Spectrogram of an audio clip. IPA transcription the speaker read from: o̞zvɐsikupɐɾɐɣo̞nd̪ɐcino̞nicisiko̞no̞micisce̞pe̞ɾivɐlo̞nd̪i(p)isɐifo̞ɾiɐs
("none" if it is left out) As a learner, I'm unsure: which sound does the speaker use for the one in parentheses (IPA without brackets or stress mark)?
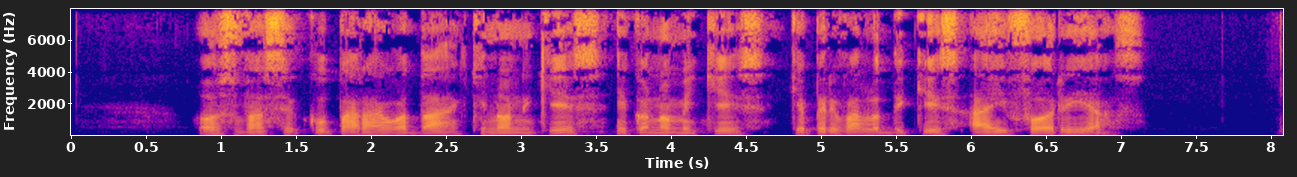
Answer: c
